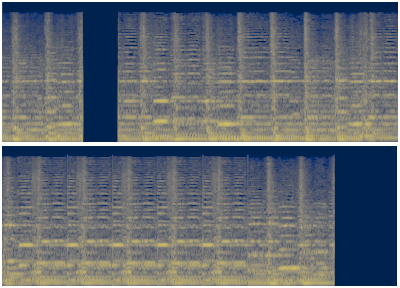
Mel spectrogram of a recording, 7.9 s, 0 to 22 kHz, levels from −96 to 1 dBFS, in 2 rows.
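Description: A Bluetooth stall hits at 0.80 s. The sound drops to silence for about 0.36 s and resumes at 1.17 s. The likely cause is radio interference that delayed packets on the wireless link, so the headphones' small buffer emptied and playback had nothing to play. It waited until the retransmitted packets arrived and then carried on. The gap is a clean hole in the audio rather than a fade or a crackle.

A broken-record loop runs from 4.62 s to 6.42 s. A 0.45 s fragment plays four times back to back, and each pass is an exact copy with an identical start and finish. This was likely caused by the player or stream stalling and re-sending the last chunk it had buffered instead of fresh material. Whatever audio belonged in those 1.8 s is missing, and the sound jumps forward once the repetition ends.

A cut-off end comes at 7.28 s. The sound stops abruptly in the middle of an event and falls straight to digital silence for the rest of the clip, with no natural decay or tail. 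The final buffers were never written out or played, so the recording is truncated. It does not finish; it simply ends, and the hard edge at that point is audible.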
